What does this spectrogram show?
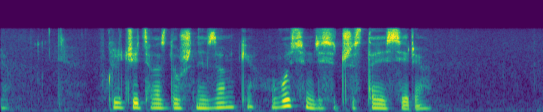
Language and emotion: Russian, neutral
